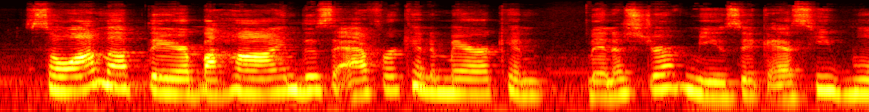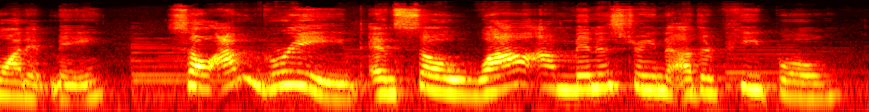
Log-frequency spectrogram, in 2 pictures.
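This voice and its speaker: A woman's voice: medium pitch, fairly bright tone. A woman, a church singer, telling her personal testimony in an earnest, conversational and emphatic way.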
